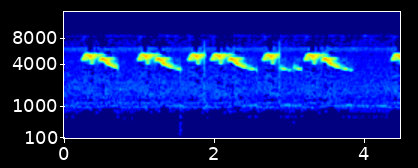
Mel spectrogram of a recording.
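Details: Fulvous shrike-tanager (sauveiro-do-norte) from Brazil singing: clear, high whistled phrases that waver briefly and then slide downward. They come in quick succession, about seven in under five seconds, with short gaps between them. The background is silent.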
